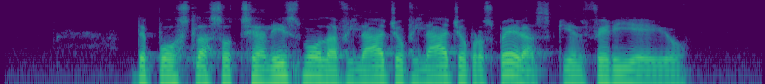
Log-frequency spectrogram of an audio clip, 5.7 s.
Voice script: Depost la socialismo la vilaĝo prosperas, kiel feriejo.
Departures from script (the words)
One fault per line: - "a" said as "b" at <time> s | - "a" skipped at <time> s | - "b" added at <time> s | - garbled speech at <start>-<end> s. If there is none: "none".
- "vilaĝo" added at 3.1 s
